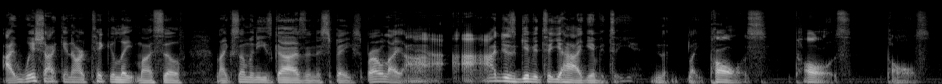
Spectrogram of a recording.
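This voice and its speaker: A man's voice: on the low side, expressive, moderate pace, vocal fry. A man hosting a casual live stream, talking in a loose, slangy and repetitive way and answering chat messages as he reads them. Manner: loose, slangy and repetitive, often calling out "bro". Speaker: crypto livestream host.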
